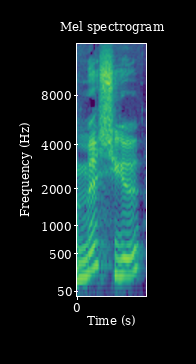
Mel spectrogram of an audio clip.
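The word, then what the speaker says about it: monsieur: обращения господин или госпожа так господин звучит по-французски как у миссию пишутся это слово совершенно не так как произносится или же мадам госпожа ранее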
